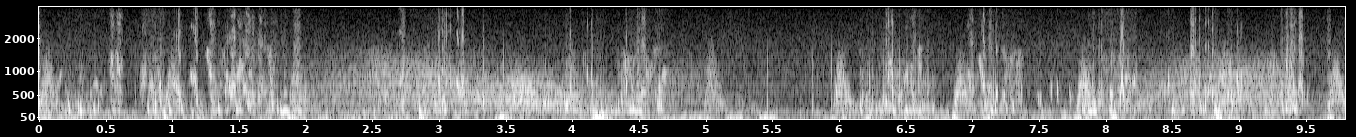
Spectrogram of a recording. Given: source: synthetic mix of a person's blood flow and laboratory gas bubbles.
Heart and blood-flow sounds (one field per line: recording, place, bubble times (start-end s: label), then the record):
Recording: Doppler ultrasound of blood flow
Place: subclavian vein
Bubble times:
0.00-0.04 s: bubbles
0.12-0.64 s: bubbles
0.74-1.19 s: bubbles
1.23-1.99 s: bubbles
2.69-3.38 s: bubbles
3.76-3.85 s: bubbles
3.92-4.75 s: bubbles
6.13-6.73 s: bubbles
6.89-7.39 s: bubbles
7.47-7.53 s: bubbles
7.55-7.65 s: bubbles
7.71-8.29 s: bubbles
8.40-9.04 s: bubbles
9.15-9.54 s: bubbles
9.65-9.71 s: bubbles
From the record:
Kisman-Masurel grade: 332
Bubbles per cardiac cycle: rolling drumbeat, 9 or more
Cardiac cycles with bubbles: 50 to 99%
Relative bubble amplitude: moderate (0.250 to 0.450)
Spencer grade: 3 (all of the cardiac periods contain showers or single bubble signals, but not dominating or overriding the cardiac motion signals)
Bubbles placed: anywhere in the cardiac cycle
